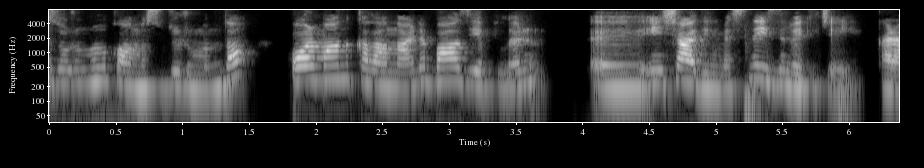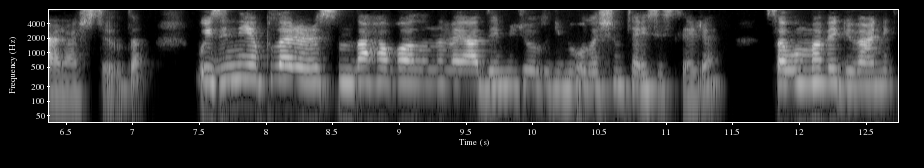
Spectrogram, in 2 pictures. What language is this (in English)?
Turkish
